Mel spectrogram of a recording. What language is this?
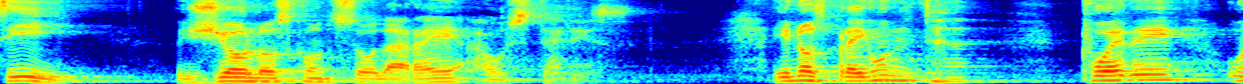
Spanish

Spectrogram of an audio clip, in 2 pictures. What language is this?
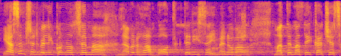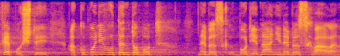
Czech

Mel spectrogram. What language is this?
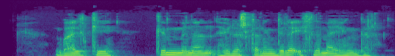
Bashkir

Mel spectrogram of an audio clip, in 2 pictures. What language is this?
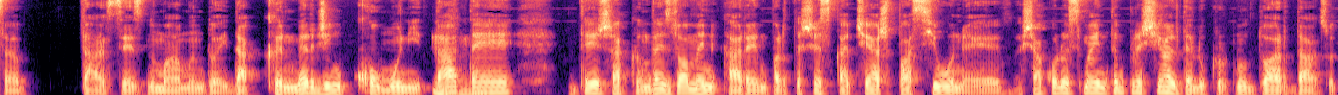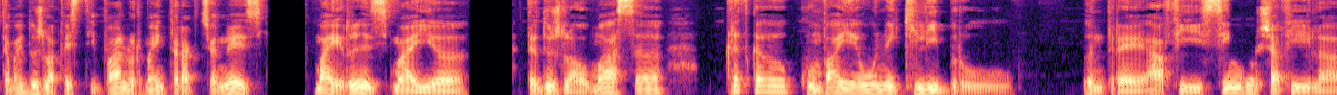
Romanian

